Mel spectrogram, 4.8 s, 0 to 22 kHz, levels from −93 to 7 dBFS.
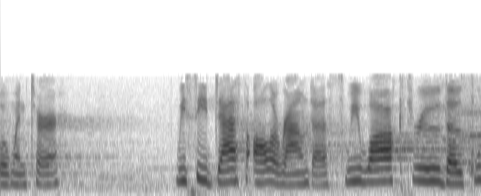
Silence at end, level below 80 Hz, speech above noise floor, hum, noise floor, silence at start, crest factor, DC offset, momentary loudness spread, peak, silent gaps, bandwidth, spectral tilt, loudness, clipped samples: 0 s; -66 dBFS; 34 dB; none; -60 dBFS; 0 s; 18 dB; under 0.1%; 12 LU; -8 dBFS; none; 5.4 kHz; -2.5 dB/octave; -26 LUFS; under 0.1%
